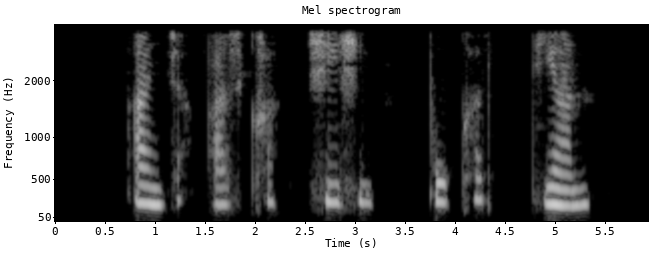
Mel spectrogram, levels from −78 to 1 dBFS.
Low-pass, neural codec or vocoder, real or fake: 3.6 kHz; none; real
